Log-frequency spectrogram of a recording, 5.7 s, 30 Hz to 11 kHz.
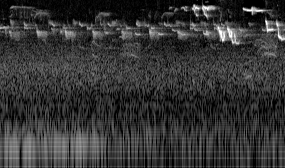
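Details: European robin (Erithacus rubecula) in Tivoli landscape park, Ljubljana, 28 March 2022, sings thin, high warbling phrases that strengthen toward the end, over a steady background of low traffic-like rumble.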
